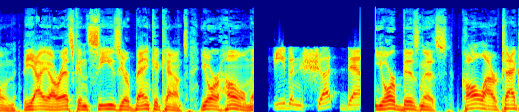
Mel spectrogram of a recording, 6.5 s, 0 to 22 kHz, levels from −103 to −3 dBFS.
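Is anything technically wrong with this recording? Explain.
Yes. From 3.17 s to 4.69 s the speech turns dull and boxy, with nothing above 3.8 kHz, a faint new noise floor well under the signal and a few dB less level, after a 191 ms silence. This is likely the input switched to a poorer device, whose narrower band replaces the original microphone until it returns.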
